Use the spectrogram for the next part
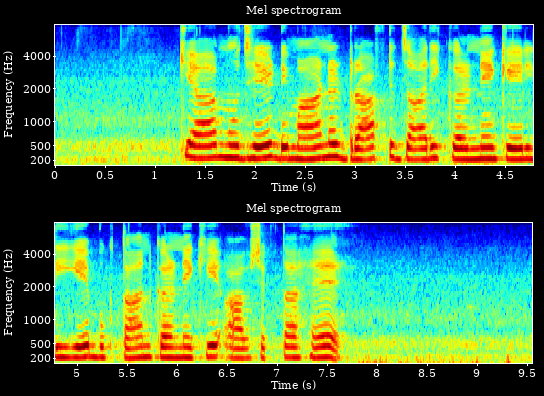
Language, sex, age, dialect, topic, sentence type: Hindi, female, 18-24, Marwari Dhudhari, banking, question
